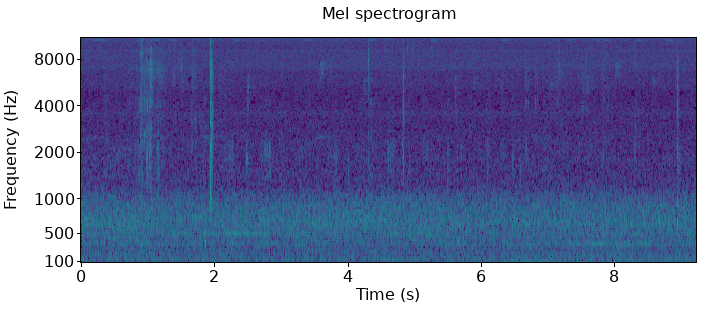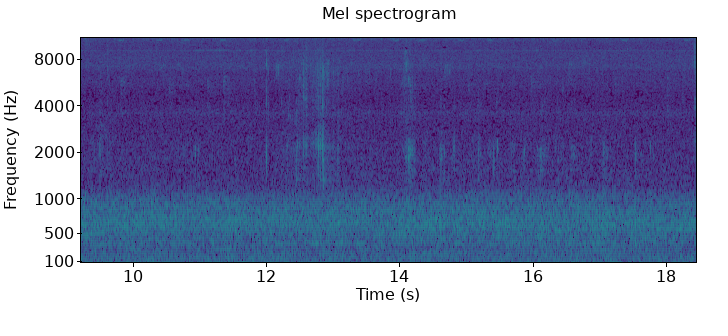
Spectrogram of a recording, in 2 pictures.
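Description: Faint sounds of eating crispy breaded fried chicken: scattered soft crunches and mouth clicks from bites and chewing, over a steady low outdoor background hum.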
